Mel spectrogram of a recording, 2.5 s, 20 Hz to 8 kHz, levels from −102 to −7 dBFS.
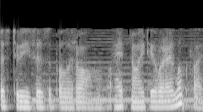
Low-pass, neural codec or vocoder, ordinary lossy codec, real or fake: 7.2 kHz; none; AAC, 16 kbps; real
